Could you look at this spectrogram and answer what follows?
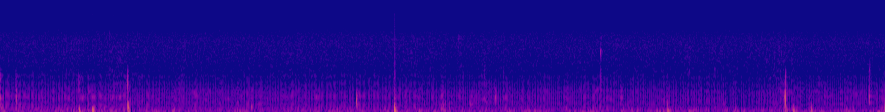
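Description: Low gurgling rumbles with irregular bubbling pops throughout, typical of ordinary stomach growling as gas and fluid move through the gut.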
